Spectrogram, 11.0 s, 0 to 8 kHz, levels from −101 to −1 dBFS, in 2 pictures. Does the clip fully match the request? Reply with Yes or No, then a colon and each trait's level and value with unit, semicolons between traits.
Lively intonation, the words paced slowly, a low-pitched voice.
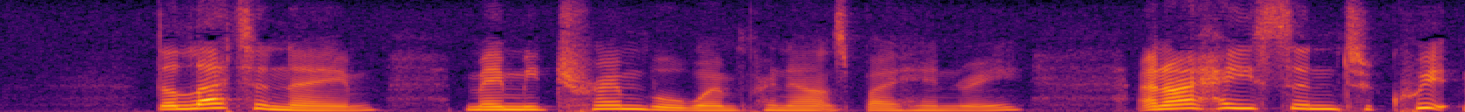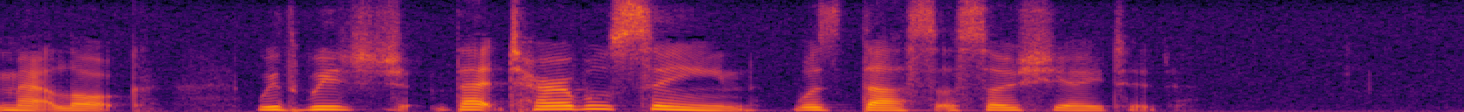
No: wide, 6.9 semitones; slow, 130 wpm; high, 195 Hz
